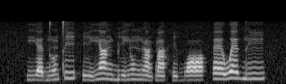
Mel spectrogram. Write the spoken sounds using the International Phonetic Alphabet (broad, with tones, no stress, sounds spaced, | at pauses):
j ɛ˨ d ũ˨˦ t i˧ h i˨ j ã˧ ɡ͡b i˧ j ũ˦ ɡ ã˦˨ k͡p ã˧ h i˧ b ɔ˦ | ɛ˧ w ɛ˦ d ĩ˦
